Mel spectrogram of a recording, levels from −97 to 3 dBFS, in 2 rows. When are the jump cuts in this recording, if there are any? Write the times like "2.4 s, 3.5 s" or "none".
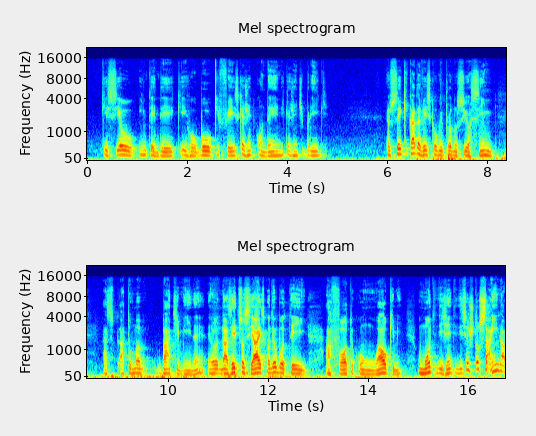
none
